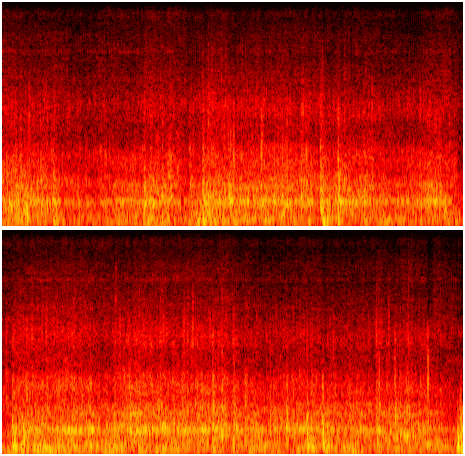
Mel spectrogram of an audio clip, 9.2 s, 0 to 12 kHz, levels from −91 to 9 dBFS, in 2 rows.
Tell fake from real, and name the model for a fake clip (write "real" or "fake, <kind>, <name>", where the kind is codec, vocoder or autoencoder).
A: real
